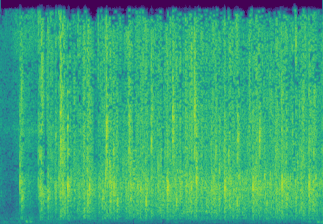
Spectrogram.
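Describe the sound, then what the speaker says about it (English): Dense, loud audience applause rises quickly and holds steady for about four seconds at a tribute event honoring Rush Limbaugh, with no voices over it. "I told Cookie to cut the applause there"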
